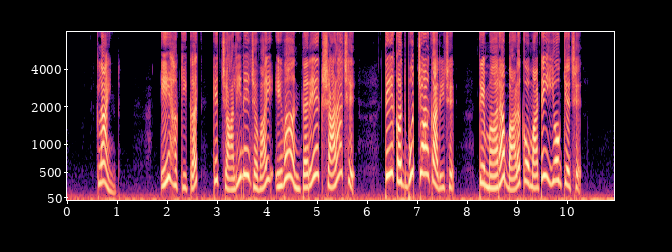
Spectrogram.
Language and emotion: Gujarati, surprised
